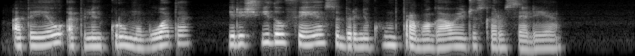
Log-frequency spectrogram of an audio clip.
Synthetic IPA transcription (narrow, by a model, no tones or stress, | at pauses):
ɐpʲeːjɛʊʔɐpʲlʲɪŋkːɾuːmuɡuɔt̪ɐ | ɪɾɪʃʲʋʲiːd̪ɐʊfʲeːjoːsʊbʲɪɾʲnʲɪkʊmpɾʔɐmoːɡɑˑʊjɛnʲt͡ʃʲʊskɐɾʊsʲɛlʲejɛ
